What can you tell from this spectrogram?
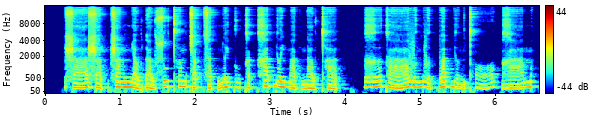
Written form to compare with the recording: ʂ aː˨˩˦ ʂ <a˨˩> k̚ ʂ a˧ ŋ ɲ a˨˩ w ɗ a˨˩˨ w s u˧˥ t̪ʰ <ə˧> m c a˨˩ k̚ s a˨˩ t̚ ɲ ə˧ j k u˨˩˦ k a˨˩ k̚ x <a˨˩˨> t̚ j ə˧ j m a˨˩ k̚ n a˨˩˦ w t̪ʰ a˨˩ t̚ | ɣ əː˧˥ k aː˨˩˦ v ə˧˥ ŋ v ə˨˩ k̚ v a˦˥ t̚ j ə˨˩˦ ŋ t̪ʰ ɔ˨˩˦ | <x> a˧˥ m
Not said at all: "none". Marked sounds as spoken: a˨˩, ə˧, a˦˥, ɣ

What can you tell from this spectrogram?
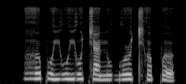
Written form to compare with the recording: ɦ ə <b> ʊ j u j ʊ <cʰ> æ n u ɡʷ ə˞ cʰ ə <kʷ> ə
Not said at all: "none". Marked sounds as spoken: p, c, p

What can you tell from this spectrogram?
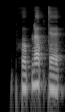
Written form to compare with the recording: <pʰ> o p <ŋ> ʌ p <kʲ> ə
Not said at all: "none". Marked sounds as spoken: pʰ, ɳ, t

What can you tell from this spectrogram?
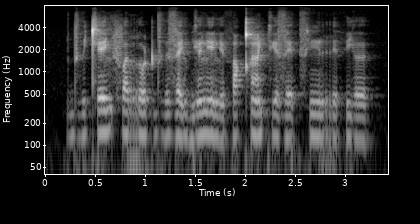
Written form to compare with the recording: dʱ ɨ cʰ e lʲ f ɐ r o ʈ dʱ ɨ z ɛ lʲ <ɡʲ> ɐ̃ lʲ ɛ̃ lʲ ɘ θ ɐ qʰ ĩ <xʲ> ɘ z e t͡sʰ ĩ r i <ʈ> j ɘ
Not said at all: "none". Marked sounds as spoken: ɡʲ, kʲ, θ

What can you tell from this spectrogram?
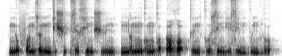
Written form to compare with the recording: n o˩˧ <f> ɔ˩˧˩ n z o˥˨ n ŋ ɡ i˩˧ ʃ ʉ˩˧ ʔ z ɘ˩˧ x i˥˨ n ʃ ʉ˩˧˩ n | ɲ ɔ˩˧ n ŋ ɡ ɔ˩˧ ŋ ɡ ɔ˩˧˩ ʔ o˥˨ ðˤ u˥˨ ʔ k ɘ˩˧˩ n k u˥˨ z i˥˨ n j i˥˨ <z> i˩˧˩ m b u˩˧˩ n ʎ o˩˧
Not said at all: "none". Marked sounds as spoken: f, z

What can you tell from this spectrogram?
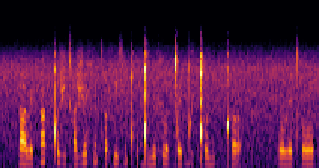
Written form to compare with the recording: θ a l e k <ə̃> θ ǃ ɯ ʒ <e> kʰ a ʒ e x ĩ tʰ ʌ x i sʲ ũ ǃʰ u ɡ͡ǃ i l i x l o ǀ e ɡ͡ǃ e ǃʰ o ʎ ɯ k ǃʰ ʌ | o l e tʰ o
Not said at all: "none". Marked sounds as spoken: ã, e

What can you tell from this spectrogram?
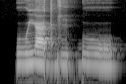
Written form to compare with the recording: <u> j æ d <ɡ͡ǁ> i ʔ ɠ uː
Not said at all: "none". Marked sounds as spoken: u, ɡ

